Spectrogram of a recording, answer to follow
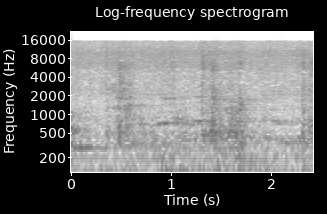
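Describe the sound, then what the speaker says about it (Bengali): Soaked chickpeas and boiled potatoes fry together in a pan, a steady close sizzle with scraping stirs from a utensil. "এবার একসাথে এটা ভেজে নেব।"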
